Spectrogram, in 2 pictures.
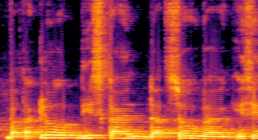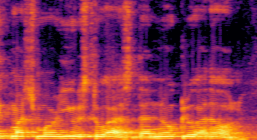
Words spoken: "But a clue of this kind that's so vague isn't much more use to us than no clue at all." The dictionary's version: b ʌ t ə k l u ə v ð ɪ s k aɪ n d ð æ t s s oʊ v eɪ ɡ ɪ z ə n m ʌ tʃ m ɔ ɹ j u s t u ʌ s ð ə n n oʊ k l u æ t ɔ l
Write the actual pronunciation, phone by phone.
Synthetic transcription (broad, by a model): b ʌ t ə k l u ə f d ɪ s k aɪ n d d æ t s s oʊ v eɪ ɡ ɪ s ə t m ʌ tʃ m ɔ ɹ j u s t u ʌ s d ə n n oʊ k l u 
